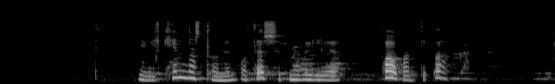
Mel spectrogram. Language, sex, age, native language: Icelandic, female, 50-59, Icelandic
